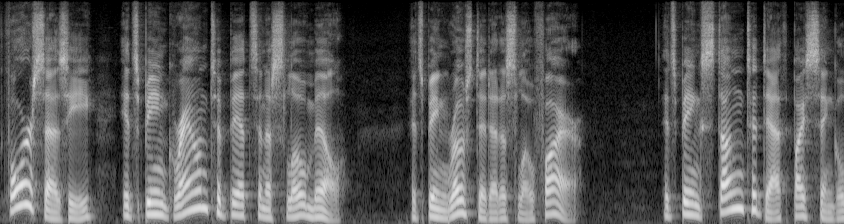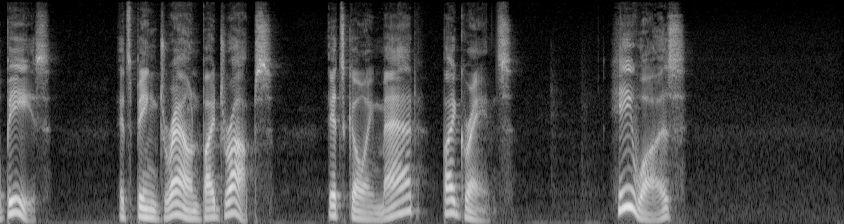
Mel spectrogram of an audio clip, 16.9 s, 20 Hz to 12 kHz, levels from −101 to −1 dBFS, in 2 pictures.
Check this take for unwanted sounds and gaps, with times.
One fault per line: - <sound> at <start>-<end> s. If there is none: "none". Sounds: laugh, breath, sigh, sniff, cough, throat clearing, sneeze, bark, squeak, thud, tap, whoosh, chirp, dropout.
none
